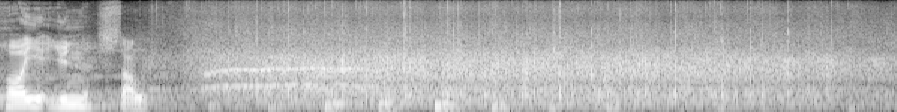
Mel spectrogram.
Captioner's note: audience applauding; attendee cheering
